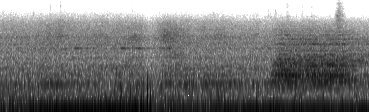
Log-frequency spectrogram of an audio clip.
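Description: MBTA diesel commuter train pulling away with a steady low engine drone; a train horn sounds once about four seconds in, a blast of a second and a half.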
